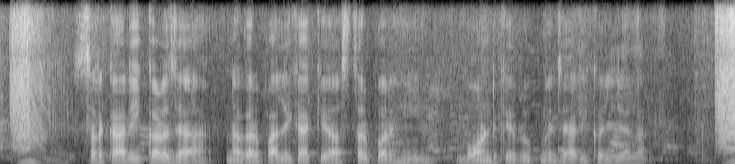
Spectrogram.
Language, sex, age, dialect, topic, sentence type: Bhojpuri, male, 18-24, Southern / Standard, banking, statement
